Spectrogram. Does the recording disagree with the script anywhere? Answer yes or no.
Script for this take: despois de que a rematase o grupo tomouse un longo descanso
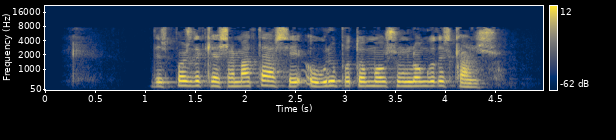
no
